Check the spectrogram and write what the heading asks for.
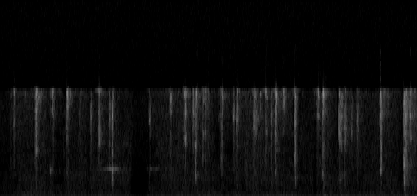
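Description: Faint typing and clicking on a computer keyboard, an irregular run of light key clicks, over a low steady hum.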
